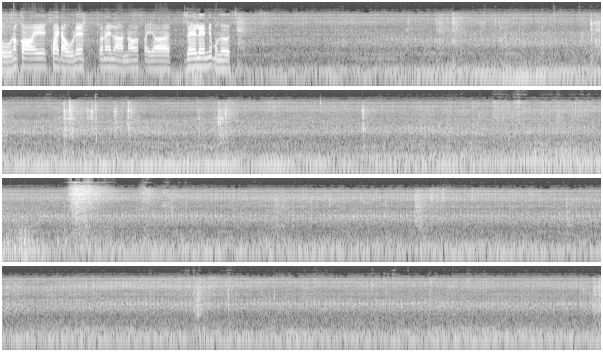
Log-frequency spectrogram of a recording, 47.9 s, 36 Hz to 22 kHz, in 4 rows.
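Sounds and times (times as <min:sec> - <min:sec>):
diesel truck engine working hard: 0:00.0 - 0:47.9
air-brake hiss: 0:25.2 - 0:27.6.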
